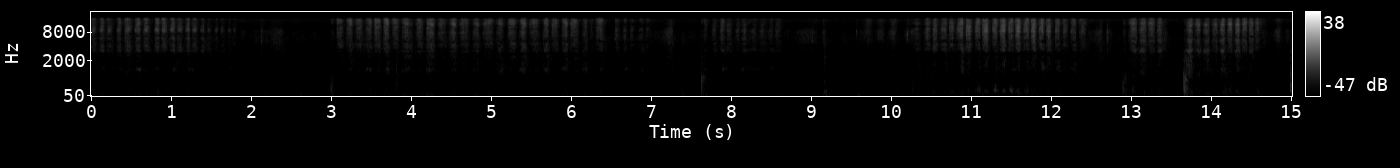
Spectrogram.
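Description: A yellow wooden colored pencil rubs across a flat paper coloring book page in shading strokes while the other hand holds the page. The result is quiet, dry, scratchy rasping with bright hiss, coming in rhythmic bursts of quick back-and-forth strokes separated by brief pauses and a few sharp ticks.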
